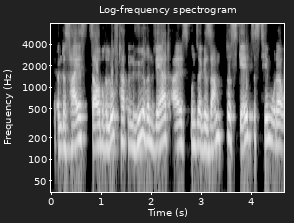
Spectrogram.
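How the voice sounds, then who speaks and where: Speaking at a fairly quick pace, a man with a fairly high pitch, ordinary pitch variation and a dark, mellow tone. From Cologne, Germany. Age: 30s. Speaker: fintech startup founder. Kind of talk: interview. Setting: remote call.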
